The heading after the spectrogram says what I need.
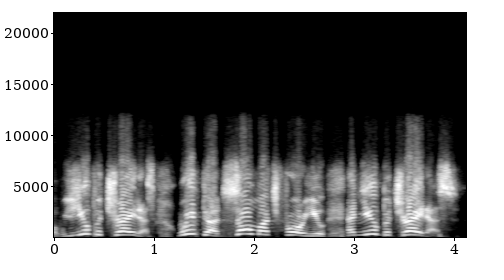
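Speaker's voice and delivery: loud, high-pitched acted outburst; outraged accusation. Accusers confronting Roxanne over betrayal, outraged shouting. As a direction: hurl the accusation, wounded and loud.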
